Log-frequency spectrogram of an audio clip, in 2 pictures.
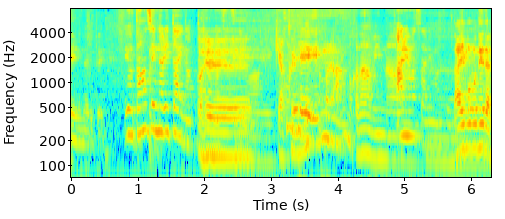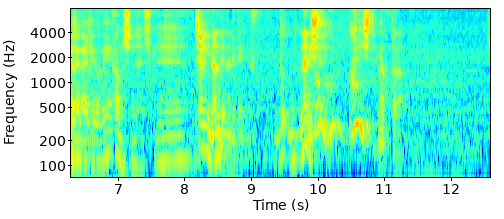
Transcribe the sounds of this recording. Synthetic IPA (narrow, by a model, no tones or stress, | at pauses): eɲ̟inaɾʲit̪aḭ | jad̪ãɰ̃se̞ːɲʲinaɾʲit̪ainat̪ːe | ɡʲakɯapːaɾiaɾɯnːo̞kanamʲĩnːaaɾʲimasɨaɾʲimasd̪aimo̞no̞ne̞d̪aɾid͡ʑanaike̞d̪onekamoɕinaisɨneit͡ɕinamk̟ɲinãnd̪e̞na̰ɾʲit̪a̰ḭ̃nd̪esɨ̥ | d̪onaɲ̟iɕitanaɲ̟iɕi̥t̪nat̪ːaɾa̰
